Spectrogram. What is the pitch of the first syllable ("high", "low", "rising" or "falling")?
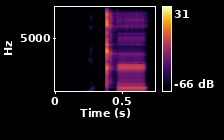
high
